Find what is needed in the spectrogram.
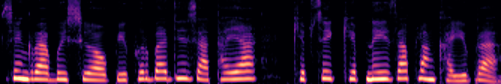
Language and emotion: Bodo, neutral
